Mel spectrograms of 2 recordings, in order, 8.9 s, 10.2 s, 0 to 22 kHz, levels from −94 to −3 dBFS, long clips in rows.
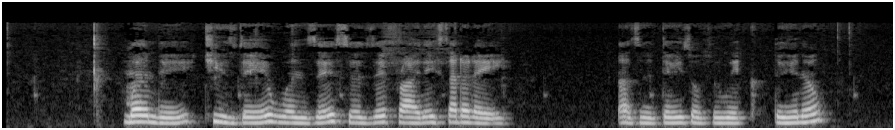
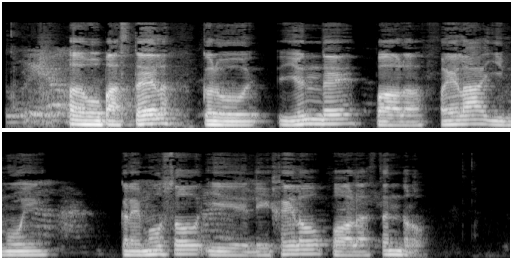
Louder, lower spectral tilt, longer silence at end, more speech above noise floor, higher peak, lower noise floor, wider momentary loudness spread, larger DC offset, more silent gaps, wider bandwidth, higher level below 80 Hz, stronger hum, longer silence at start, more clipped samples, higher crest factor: second, -26 LUFS vs -18 LUFS; about the same, -6.5 dB/octave vs -6.5 dB/octave; second, 0.7 s vs 0.9 s; second, 45 dB vs 54 dB; second, -6 dBFS vs 0 dBFS; about the same, -69 dBFS vs -71 dBFS; second, 9 LU vs 13 LU; neither; neither; about the same, 11.5 kHz vs 11.5 kHz; second, -66 dBFS vs -52 dBFS; neither; first, 0.9 s vs 0.05 s; neither; about the same, 20 dB vs 18 dB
